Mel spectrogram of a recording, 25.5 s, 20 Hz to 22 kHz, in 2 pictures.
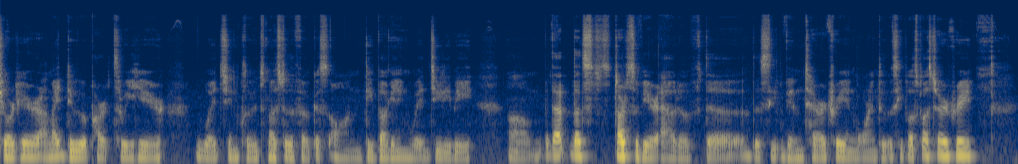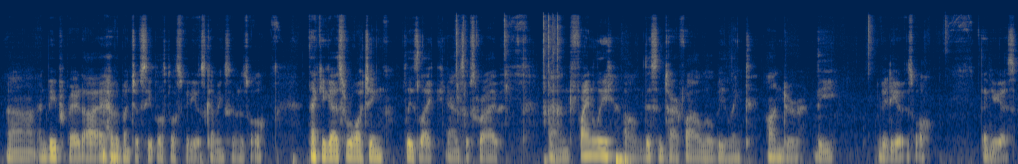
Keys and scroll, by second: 18.4 super+l, 19.4 typing.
